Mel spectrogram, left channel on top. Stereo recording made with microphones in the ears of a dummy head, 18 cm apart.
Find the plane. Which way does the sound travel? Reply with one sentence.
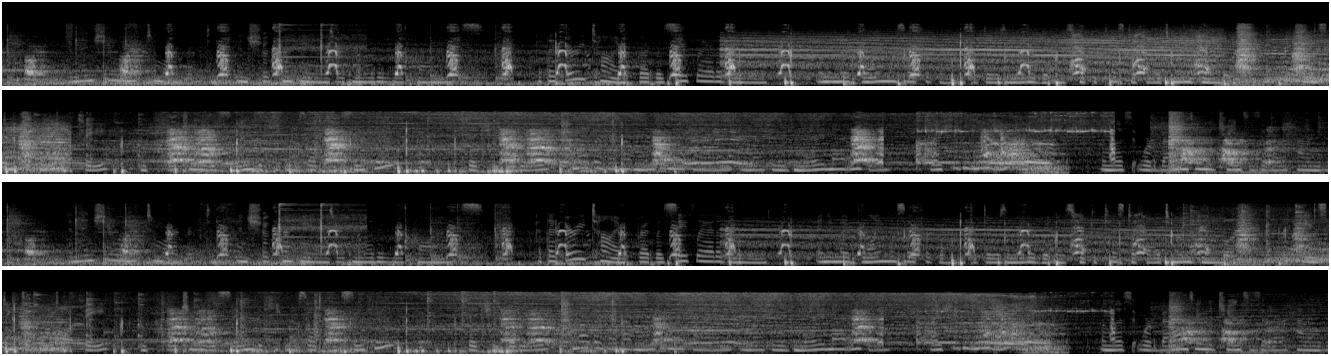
In this clip you hear the plane travel towards the right.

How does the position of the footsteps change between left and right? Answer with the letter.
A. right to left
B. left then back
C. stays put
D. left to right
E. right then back
E.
